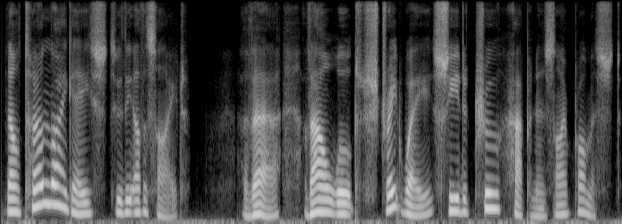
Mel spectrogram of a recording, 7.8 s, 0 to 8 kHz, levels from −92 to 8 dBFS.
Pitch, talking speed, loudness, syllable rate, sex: 155 Hz, 140 wpm, -17 LUFS, 3.8 syllables/s, male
